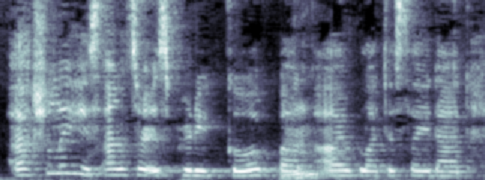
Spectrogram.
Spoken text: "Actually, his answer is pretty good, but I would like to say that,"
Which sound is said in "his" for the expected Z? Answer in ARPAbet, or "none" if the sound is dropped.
Z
